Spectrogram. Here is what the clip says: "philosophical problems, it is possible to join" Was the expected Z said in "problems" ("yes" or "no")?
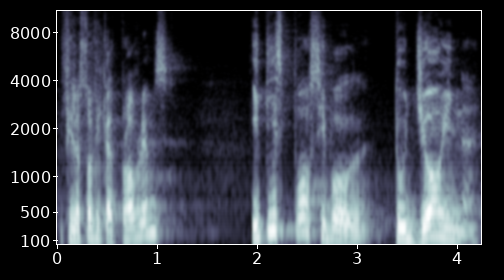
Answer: no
